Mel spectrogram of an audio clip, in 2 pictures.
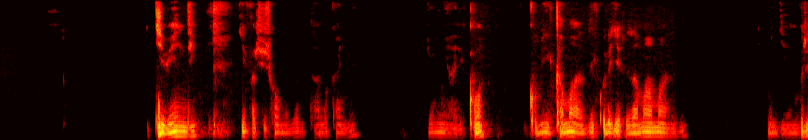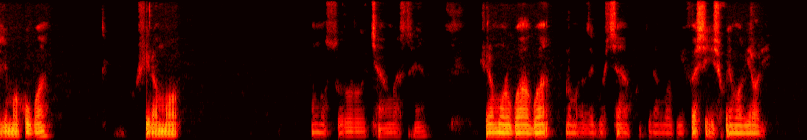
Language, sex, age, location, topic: Kinyarwanda, male, 25-35, Musanze, government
